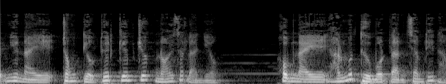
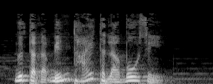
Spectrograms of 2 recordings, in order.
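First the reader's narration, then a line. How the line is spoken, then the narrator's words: Embarrassed loud shout. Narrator (Vietnamese): nàng này nhất định sẽ cảm thấy xấu hổ, quát lớn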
